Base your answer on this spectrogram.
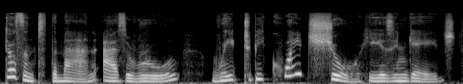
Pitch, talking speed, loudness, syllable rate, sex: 170 Hz, 180 wpm, -17 LUFS, 4.0 syllables/s, female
